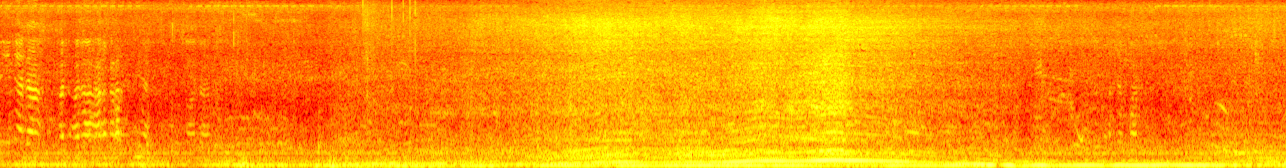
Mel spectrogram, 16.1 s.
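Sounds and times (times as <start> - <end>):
hiss: 4.1 - 16.0
car engine revving under load: 4.4 - 13.0.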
